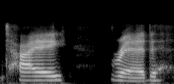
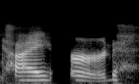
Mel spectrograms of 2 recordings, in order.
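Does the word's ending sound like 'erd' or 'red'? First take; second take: red; erd. First: The second part sounds like 'red'. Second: The second part sounds like 'erd'. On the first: The speaker calls it wrong. "people separate them... but it's actually not pronounced that way" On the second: The speaker calls it right. "basically Thai erd"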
